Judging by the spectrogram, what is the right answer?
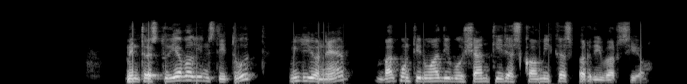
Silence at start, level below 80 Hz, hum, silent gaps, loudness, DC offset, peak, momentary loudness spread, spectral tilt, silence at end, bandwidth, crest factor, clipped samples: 1.25 s; -52 dBFS; none; 2.72-2.89 s, 3.61-3.73 s; -18 LUFS; under 0.1%; -2 dBFS; 9 LU; -5.5 dB/octave; 0.4 s; 7.8 kHz; 16 dB; under 0.1%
